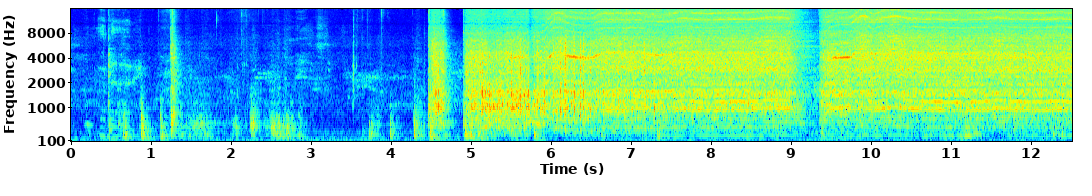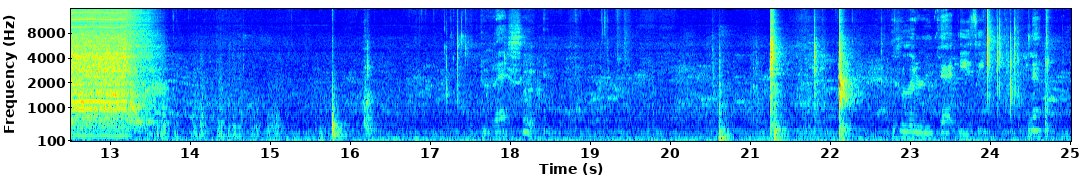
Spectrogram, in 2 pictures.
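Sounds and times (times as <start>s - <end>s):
blender motor whine: 4.5s - 13.7s.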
